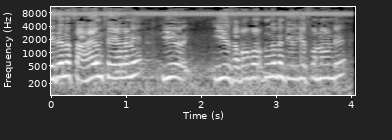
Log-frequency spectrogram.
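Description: A man speaking Telugu, with a steady high-pitched drone of crickets behind him.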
